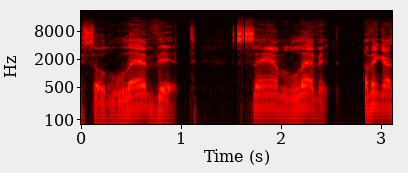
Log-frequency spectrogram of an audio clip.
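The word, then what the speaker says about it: Leavitt: He said his last name is pronounced like the E is pronounced in Lebby. So Levit. Sam Levit. I think I said leave it earlier, didn't I? So it's Levit.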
